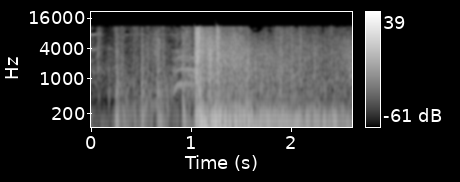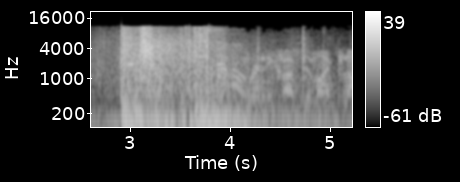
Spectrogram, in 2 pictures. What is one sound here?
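A gun fires in loud bursts.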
